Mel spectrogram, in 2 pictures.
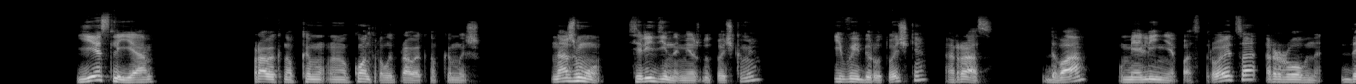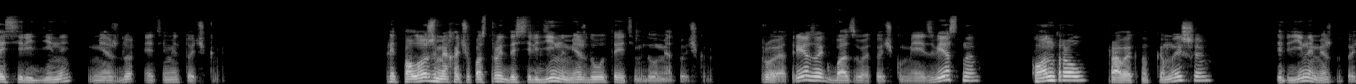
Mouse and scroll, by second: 1.0 click, 1.5 middle click, 2.1 right click, 4.5 right click, 7.2 click, 8.8 click, 10.1 click, 16.1-16.5 scroll down 1, 16.5 middle click, 17.3 middle click, 19.7 middle click, 20.9 click, 21.8 click, 24.4 right click, 26.2 click.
